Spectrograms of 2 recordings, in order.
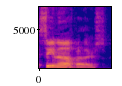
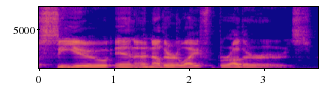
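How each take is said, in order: First: Syllables are slurred and run together quickly. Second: Every syllable is pronounced clearly and separately. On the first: The speaker calls it wrong. "I think sometimes I could say" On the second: The speaker calls it right. "I tried to enunciate that time"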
